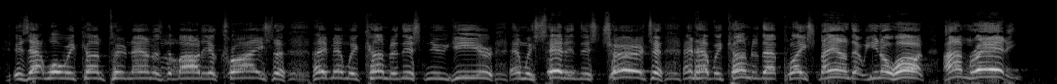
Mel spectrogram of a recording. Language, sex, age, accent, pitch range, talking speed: English, male, 50-69, American, 250-325 Hz, 235 wpm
